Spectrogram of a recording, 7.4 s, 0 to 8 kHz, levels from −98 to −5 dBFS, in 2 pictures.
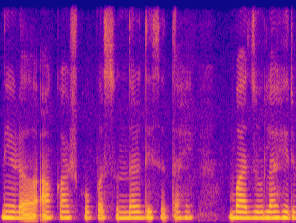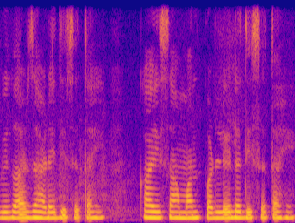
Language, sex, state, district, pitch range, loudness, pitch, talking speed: Marathi, female, Maharashtra, Solapur, 200-210 Hz, -19 LUFS, 205 Hz, 130 wpm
